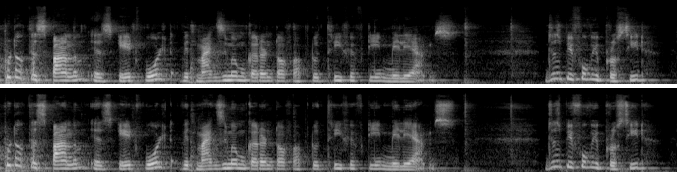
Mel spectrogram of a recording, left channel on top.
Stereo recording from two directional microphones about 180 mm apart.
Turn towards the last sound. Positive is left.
turn(degrees=-5)  # may be behind; listen again after turning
